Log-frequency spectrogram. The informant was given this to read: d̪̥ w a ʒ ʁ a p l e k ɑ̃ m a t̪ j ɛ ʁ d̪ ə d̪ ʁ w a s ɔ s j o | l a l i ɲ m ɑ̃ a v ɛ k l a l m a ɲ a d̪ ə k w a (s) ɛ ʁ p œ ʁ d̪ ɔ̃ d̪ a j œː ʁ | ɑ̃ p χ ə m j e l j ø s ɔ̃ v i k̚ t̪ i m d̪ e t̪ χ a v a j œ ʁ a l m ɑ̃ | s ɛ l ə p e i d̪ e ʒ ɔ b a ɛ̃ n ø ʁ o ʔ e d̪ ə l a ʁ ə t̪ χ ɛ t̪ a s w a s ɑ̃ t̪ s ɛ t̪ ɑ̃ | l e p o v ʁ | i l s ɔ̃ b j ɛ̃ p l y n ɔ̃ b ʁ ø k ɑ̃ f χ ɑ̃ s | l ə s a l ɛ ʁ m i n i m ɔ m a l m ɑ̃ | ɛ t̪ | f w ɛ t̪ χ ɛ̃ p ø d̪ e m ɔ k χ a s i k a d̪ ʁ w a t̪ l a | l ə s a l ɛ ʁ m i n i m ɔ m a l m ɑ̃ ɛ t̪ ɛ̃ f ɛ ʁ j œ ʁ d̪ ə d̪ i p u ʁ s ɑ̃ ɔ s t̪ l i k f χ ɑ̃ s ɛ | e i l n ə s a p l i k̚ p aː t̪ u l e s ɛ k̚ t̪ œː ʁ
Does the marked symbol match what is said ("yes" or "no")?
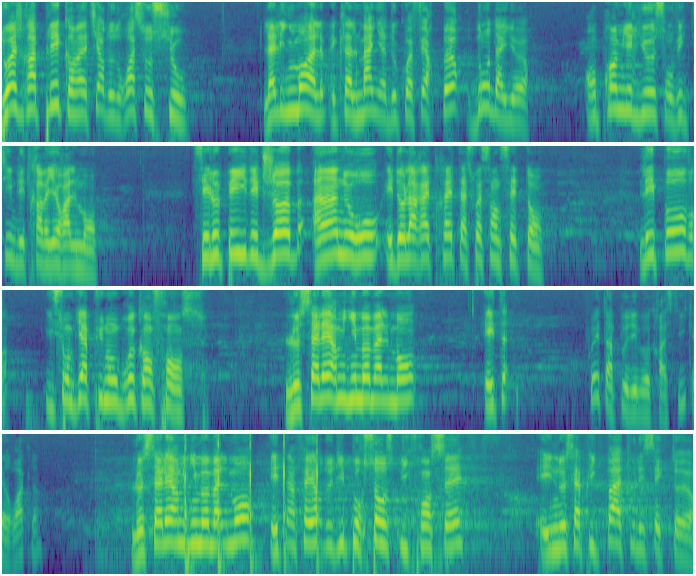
no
